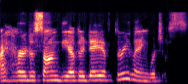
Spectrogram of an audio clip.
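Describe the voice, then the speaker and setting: In a plain, everyday voice, a woman talks at a moderate speed. Her pitch sits in the medium range. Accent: American. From Winter Park, Florida, US. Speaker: music industry professional. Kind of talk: panel webinar conversation. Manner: casual, filler-heavy.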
